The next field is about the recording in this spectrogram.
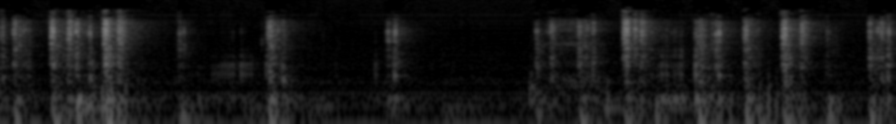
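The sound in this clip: Rapid keystrokes on a wireless computer keyboard with weak batteries, coming in dense bursts of clicky taps with a short pause in the middle before the typing resumes, with no voices.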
